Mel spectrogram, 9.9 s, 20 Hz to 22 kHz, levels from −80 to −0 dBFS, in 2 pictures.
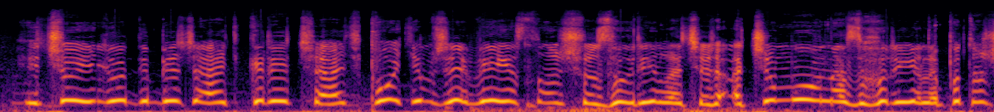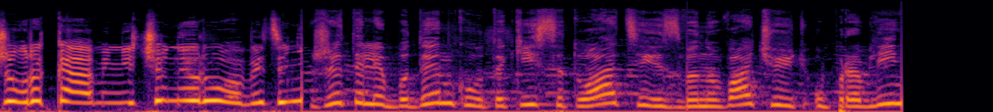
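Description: At 0.93 s and again at 8.41 s the sound jumps ahead by around 10 ms, likely a dropped buffer (overrun) skipping a chunk. Then at 9.48 s the audio is cut off at the end, dropping straight to digital silence mid-sound with no decay.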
